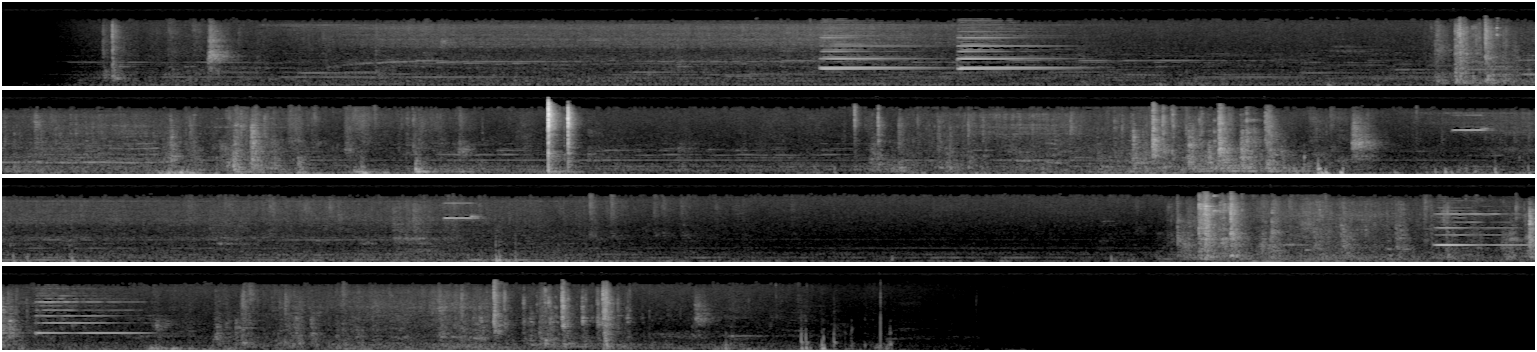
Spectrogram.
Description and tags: The sound of taking an elevator up one floor.
bell, close, door, elevator, open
